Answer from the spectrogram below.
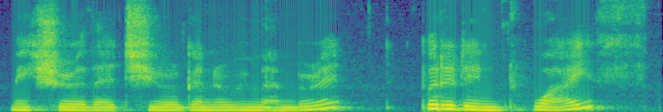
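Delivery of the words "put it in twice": usual speaking voice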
